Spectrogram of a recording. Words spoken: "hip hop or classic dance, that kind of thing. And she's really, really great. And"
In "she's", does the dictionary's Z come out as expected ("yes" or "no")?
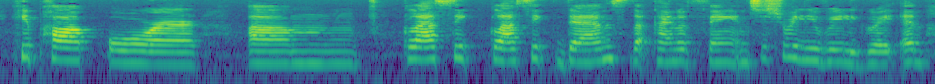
no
